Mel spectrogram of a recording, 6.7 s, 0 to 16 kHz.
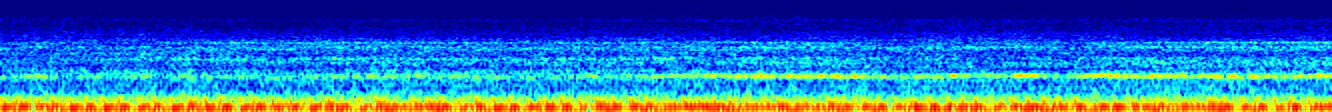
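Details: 1983-84 Honda Nighthawk 550 (CB550SC) after an oil change, checking for leaks; steady even low-pitched idle with regular exhaust beat, no knocks, ticks or rattles.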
